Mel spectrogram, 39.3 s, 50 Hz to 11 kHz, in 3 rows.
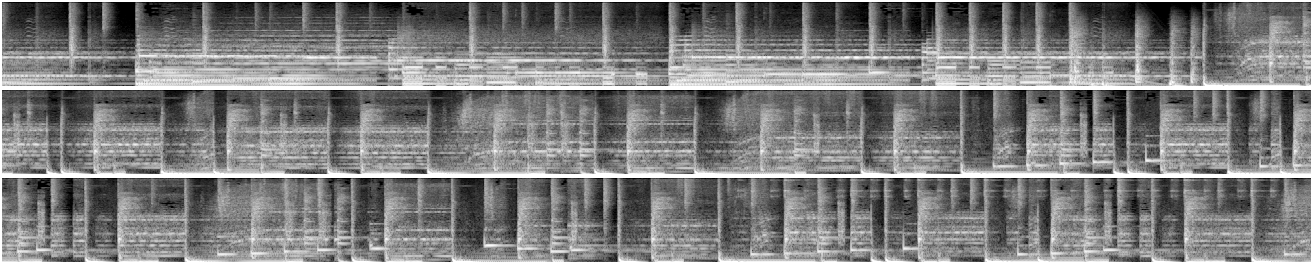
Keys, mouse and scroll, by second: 0.8 click, 1.0 g, 2.3 click, 2.9 g, 3.7 click, 3.8 g, 5.5 click, 5.7 g, 7.3 click, 7.5 g, 9.8 g, 11.7 click, 11.9 g, 12.9 click, 13.0 g, 14.0 click, 14.3 g, 16.4 click, 16.6 g, 19.6-21.0 scroll down 1, 21.0 click, 21.3 g, 22.3-22.8 scroll down 1, 22.8 click, 23.1 g, 24.8 click, 25.1 g, 26.4 click, 26.6 g, 28.4 click, 28.6 g, 29.8 click, 30.0 g, 32.9 click, 33.1 g, 33.9 g, 36.0 click, 36.2 g.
